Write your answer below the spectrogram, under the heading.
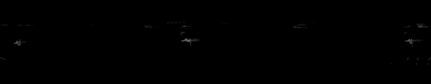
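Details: Lively sooty-headed bulbul calling rivals, used as a lure: sharp chirped phrases every second or so, separated by pauses, ending with a lower quick trill.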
